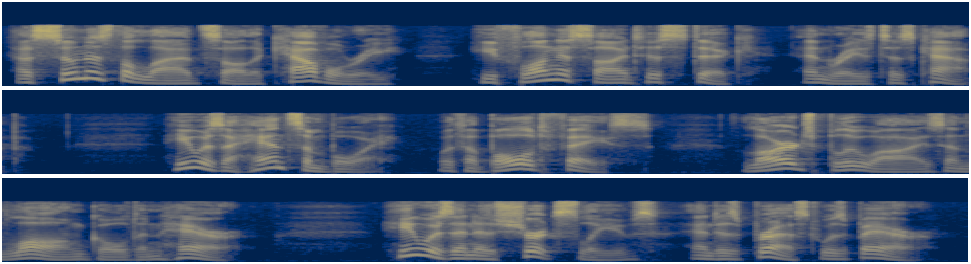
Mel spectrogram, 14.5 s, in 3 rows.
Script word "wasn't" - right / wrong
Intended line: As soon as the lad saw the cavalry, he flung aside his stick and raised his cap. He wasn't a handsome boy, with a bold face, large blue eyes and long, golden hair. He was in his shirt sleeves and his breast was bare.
wrong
